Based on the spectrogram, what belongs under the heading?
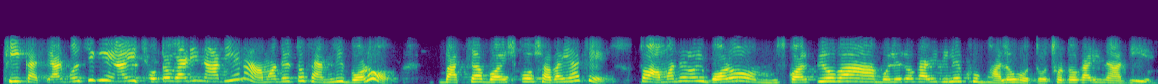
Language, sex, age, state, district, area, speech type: Bengali, female, 30-45, West Bengal, Hooghly, urban, conversation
